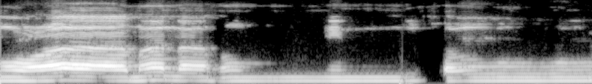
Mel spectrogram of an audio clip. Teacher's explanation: নুন সাকিনার পরে ইজহারের অক্ষর খ আসছে স্পষ্ট করে পড়বেন, আর এখানে ওয়াকফ করলে তিন আলিফ টেনে পড়তে হবে এখানে, আর এখানে সাকিন হবে।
